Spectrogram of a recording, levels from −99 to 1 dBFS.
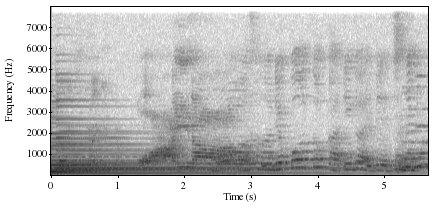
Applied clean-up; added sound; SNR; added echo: none; Guitar; -1 dB; reverberation time 0.7 s.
